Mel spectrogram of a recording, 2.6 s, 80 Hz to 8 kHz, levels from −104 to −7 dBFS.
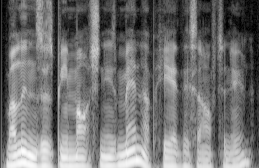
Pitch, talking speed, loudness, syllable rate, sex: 105 Hz, 230 wpm, -17 LUFS, 6.1 syllables/s, male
